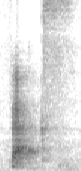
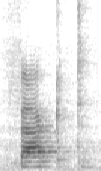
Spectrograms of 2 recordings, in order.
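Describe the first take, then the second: First: The middle t is dropped, leaving k and s. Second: All three final consonants k, t, s are pronounced. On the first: The speaker calls it right. "we drop the middle one. We drop the T" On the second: The speaker calls it wrong. "If I pronounce all three consonants, it is fact, and it's really hard to say"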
